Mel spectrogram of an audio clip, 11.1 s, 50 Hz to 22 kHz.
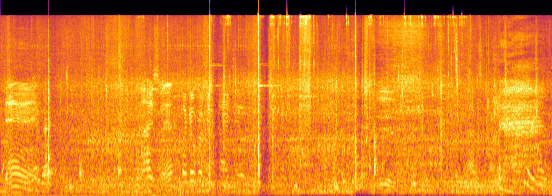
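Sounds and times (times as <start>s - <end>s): wind noise on microphone: 0.0s - 5.4s
outboard motor humming: 0.0s - 10.5s.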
